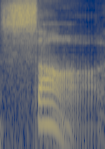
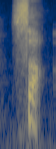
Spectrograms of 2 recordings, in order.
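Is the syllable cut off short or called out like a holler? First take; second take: hollered; cut short. First: The syllable is called out like a holler. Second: The syllable ends with a short, abrupt cutoff. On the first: It means to eat. "spoken as if you're hollering at somebody" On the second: It means to start something. "spoken with a short, abrupt cutoff"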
